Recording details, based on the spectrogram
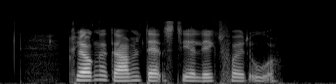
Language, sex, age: Danish, female, 30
